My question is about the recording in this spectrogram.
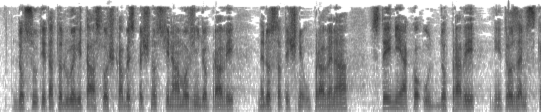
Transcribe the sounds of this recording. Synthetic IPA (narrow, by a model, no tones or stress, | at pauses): do̞sut̪jɛt̪at̪o̞duːlɛʒɪt̪aːslo̞ʃkabɛspɛt͡ʃno̞scɪnaːmo̞r̝ɲiːdo̞pɾavɪ | nɛdo̞st̪at̪ɛt͡ʃɲɛʔupɾavɛnaː | st̪ɛjɲɛjako̞ʔudo̞pɾavɪ | vɲɪt̪ɾo̞zɛmskɛː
